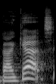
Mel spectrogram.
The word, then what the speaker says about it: baguette: The U after G in baguette is what turns it from a soft G to a hard G.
